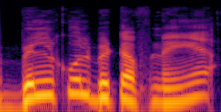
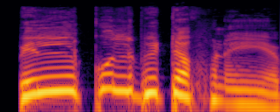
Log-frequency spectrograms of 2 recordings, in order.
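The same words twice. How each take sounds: First: Said in the usual way. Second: "बिल्कुल" stretched out and pitched higher; emphatic reassurance. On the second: Real, not acted. Teacher reassures a struggling student, "बिल्कुल" strongly stressed. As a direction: lean hard on "बिल्कुल", drawing out its first syllable.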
